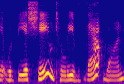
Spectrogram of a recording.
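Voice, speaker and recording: Putting on a character voice, a woman speaks at a fairly slow pace with a warm, gentle tone and fairly low pitch. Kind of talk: bedtime story. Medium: read story.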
